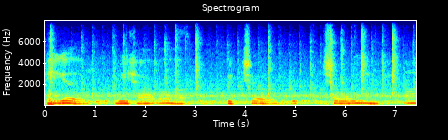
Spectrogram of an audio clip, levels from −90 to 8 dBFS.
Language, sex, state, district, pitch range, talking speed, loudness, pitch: English, female, Andhra Pradesh, Sri Satya Sai, 185-215 Hz, 55 wpm, -17 LUFS, 200 Hz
